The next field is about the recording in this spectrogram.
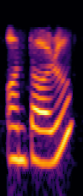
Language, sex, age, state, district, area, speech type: Nepali, female, 18-30, West Bengal, Kalimpong, rural, conversation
